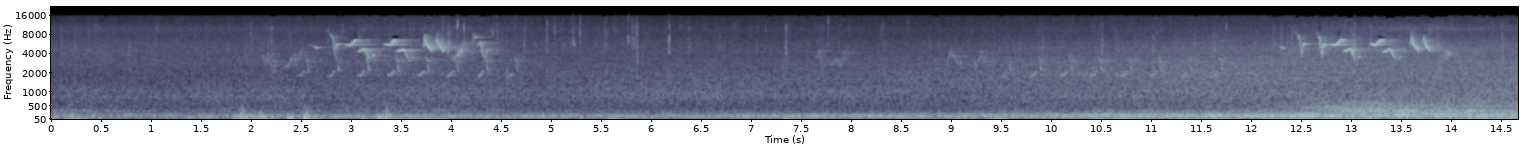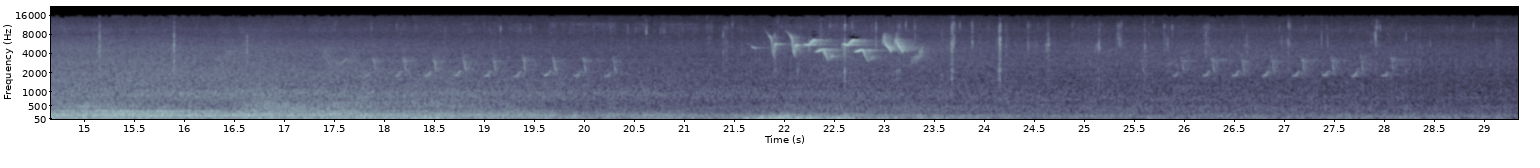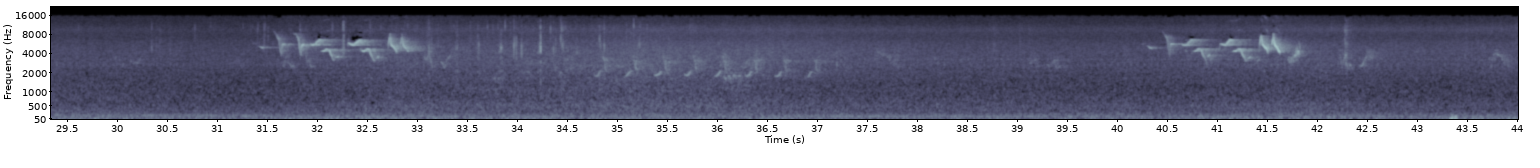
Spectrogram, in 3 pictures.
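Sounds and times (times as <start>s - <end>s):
songbirds twittering: 1.9s - 5.9s, 7.5s - 8.2s, 8.8s - 14.3s, 17.4s - 20.6s, 21.3s - 24.2s, 25.1s - 28.3s, 31.2s - 37.9s, 40.2s - 42.7s.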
